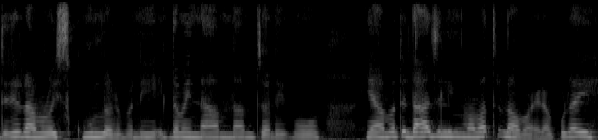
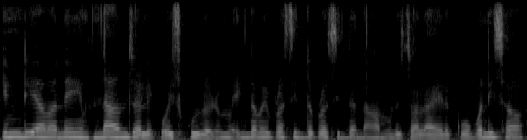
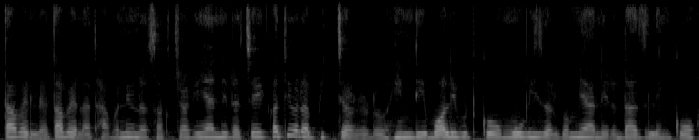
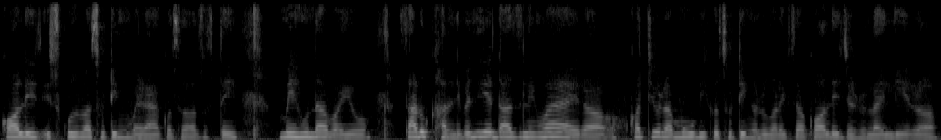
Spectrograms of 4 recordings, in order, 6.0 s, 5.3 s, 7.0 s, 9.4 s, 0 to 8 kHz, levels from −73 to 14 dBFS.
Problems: constant background noise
